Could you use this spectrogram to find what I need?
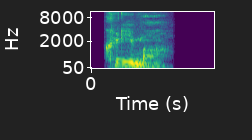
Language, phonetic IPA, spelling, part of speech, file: Polish, [ˈklʲĩma], klima, noun, Pl-klima.ogg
